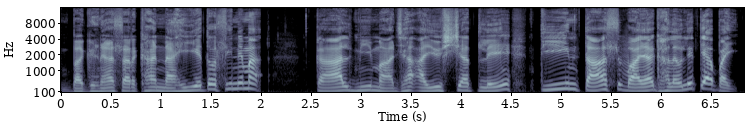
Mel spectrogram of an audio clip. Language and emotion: Marathi, disgusted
